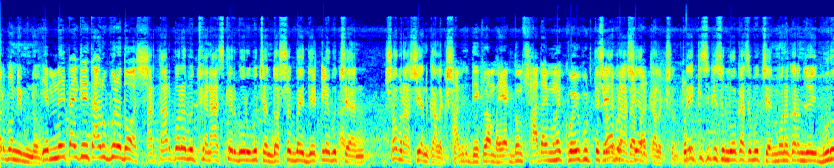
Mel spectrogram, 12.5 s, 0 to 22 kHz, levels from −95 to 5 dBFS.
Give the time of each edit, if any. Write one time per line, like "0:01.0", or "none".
0:10.3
